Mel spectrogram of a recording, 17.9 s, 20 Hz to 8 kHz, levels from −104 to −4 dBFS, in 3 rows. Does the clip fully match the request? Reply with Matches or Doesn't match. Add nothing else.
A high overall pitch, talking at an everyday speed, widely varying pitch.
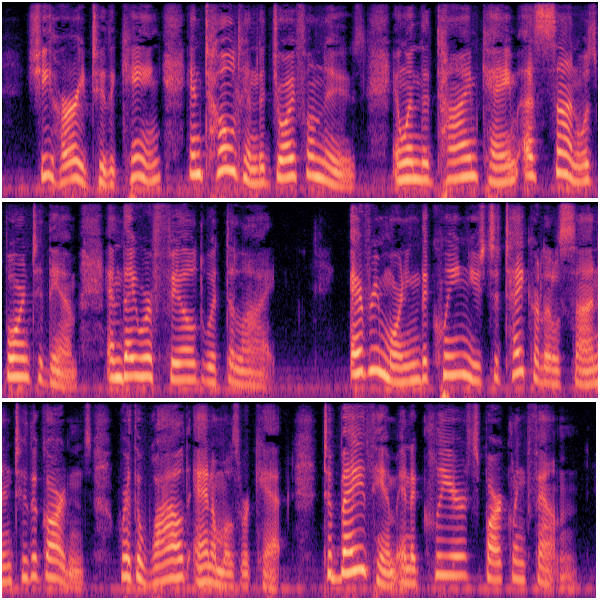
Matches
